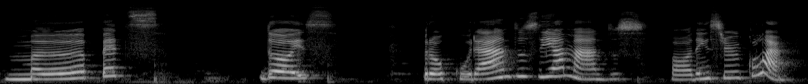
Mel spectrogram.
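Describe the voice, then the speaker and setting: A woman teacher with a Brazilian Portuguese accent, reading a schoolbook lesson aloud to children with slow, exaggerated intonation. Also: high-pitched, fairly bright tone.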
